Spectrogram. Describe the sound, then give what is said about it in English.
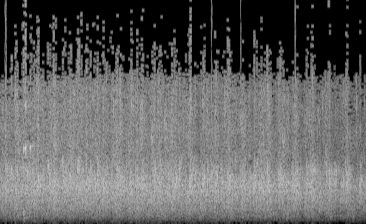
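An audience in Glasgow gives a warm welcome to a professor with loud, dense, sustained applause that holds steady from start to finish. “So, what I'd like you to do now is to put your hands together and give a very warm Glasgow welcome to Professor Tim Jackson.”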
